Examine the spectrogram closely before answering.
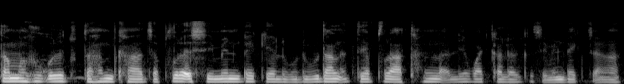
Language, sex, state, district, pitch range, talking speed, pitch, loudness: Wancho, male, Arunachal Pradesh, Longding, 120-135 Hz, 220 wpm, 125 Hz, -20 LUFS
